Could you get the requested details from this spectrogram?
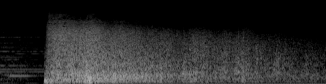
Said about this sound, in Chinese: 当她飞到邻国的上空时，突然，一道闪电朝坏王后打来，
